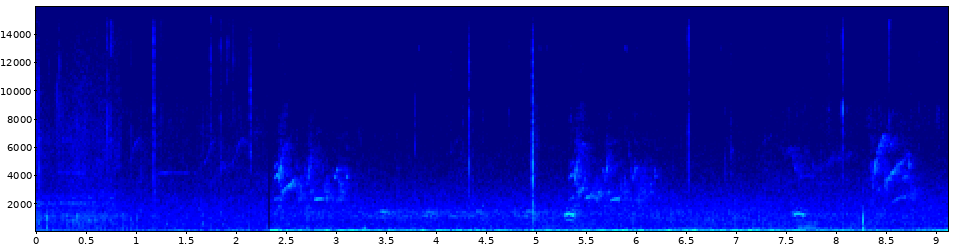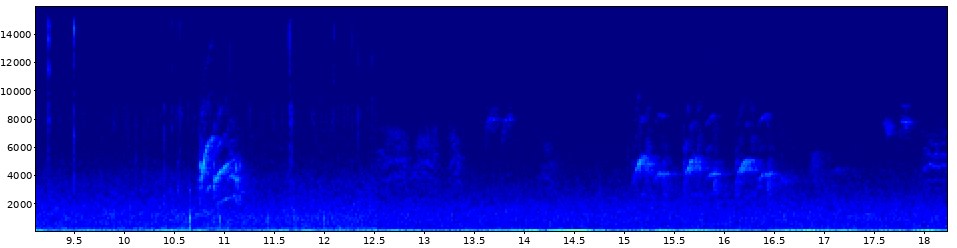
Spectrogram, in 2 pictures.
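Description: Wild birds calling in woodland: short bursts of high chirps every two to three seconds. Light scattered clicks, likely from the small wood fire crackling, sit beneath them.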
